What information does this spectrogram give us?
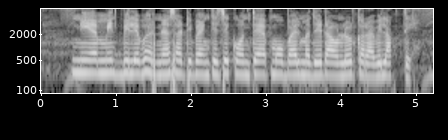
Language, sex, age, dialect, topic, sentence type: Marathi, female, 18-24, Standard Marathi, banking, question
